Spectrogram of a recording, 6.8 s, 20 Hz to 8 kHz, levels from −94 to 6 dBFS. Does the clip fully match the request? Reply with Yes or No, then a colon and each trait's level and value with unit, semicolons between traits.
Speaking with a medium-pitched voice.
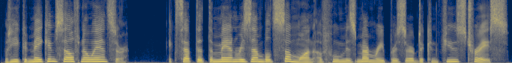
No: high, 215 Hz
